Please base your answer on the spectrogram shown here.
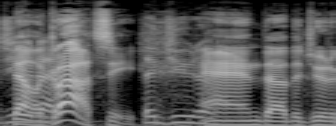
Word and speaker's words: Dellegrazie: And that's because I'm from Brooklyn, yo. And I can say it right. Dellegrazie.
